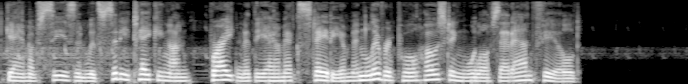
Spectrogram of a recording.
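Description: A young woman reads out calmly and evenly, close to a microphone.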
